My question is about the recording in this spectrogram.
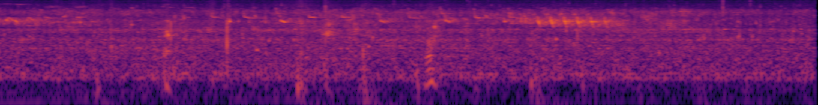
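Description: Steady trickle of water from a small pool running out over stones, with a few soft knocks and footfalls in the first half, and a brief high chirping a little past the middle.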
